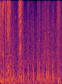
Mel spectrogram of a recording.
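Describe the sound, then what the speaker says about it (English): Gunfire in the video game Apex Legends, a rapid stutter of automatic shots crackling continuously for a second or so, fairly loud and close. "Getting shot at."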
